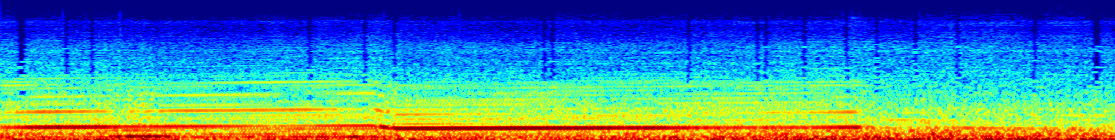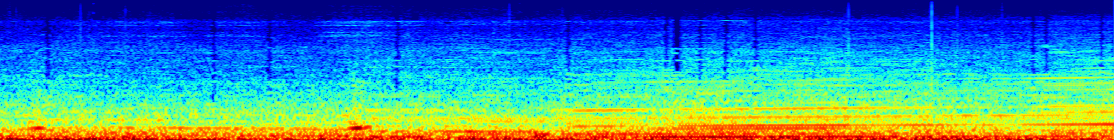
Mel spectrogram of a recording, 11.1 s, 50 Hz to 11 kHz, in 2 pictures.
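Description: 2016 Porsche 911 GT3 RS's naturally aspirated flat-six at full throttle, heard from inside the cabin with road rumble underneath. It upshifts about two seconds in, the note fades as the driver lifts off around four seconds in, there are short blips of throttle, then it climbs in pitch again under acceleration.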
